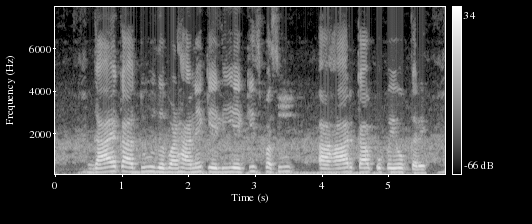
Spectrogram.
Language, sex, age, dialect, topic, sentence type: Hindi, female, 51-55, Kanauji Braj Bhasha, agriculture, question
